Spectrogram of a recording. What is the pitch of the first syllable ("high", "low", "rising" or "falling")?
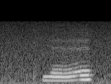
rising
